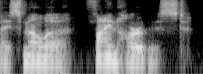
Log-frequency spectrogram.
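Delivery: quiet under-breath muttering. Voicing a character trudging into the woods: quietly under the breath. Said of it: "say quietly under my breath".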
